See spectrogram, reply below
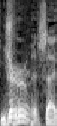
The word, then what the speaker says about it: Gervais: Is it Gervis? In Oregon, 20 miles north of Salem. – How do you spell it? – G-E-R-V-A-I-S. – Gervis.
